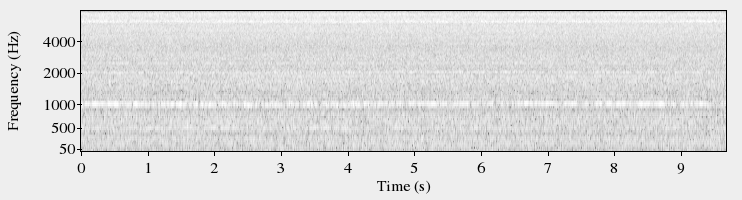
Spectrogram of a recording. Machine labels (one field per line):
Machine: fan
